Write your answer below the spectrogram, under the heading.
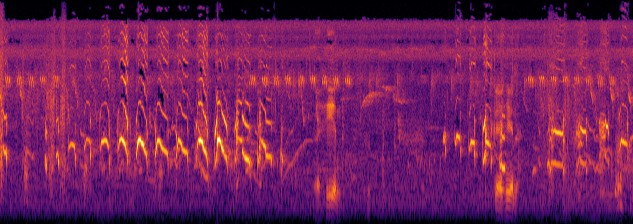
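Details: Puppies whining in fast repeated arched squeals, then a quiet pause with a brief voice-like sound, before the whines resume in a looser series.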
